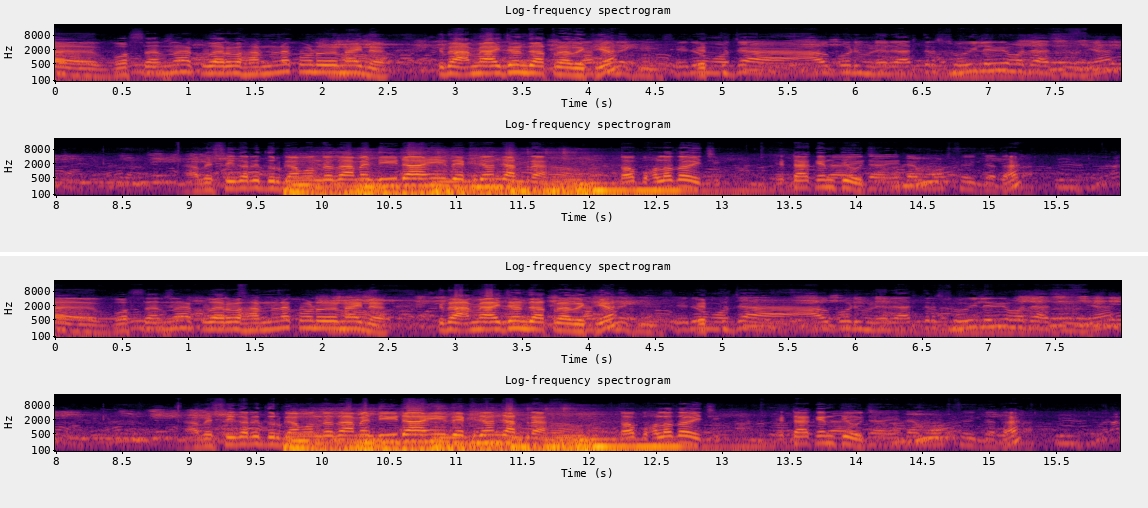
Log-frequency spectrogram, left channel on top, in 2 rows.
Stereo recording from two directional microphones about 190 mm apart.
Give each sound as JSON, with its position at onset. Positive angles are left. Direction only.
{"t": 0.0, "sound": "speech", "side_deg": 15}
{"t": 9.0, "sound": "speech", "side_deg": 10}
{"t": 15.1, "sound": "speech", "side_deg": 10}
